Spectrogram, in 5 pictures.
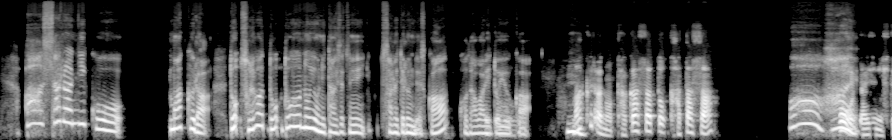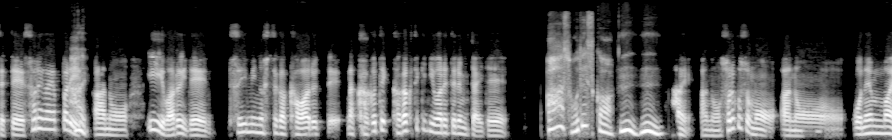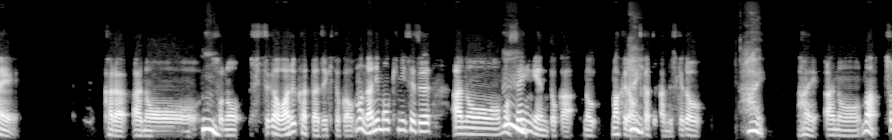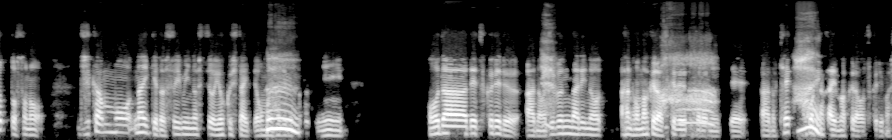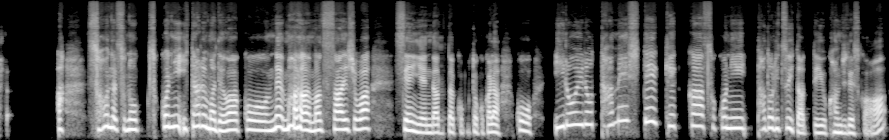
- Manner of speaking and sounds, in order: tapping; other noise; other background noise
- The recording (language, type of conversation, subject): Japanese, podcast, 睡眠の質を上げるために、普段どんな工夫をしていますか？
